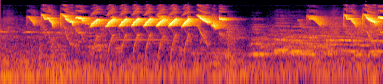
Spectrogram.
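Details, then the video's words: Warbling white-eye giving 'tembakan wit wit kenari' song meant as a training model for songbirds: one long, rapid string of high, sharp chips lasting about two seconds, ending with descending slurs, then a short fresh burst. "pleci tembakan wit wit kenari cocok buat masteran"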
